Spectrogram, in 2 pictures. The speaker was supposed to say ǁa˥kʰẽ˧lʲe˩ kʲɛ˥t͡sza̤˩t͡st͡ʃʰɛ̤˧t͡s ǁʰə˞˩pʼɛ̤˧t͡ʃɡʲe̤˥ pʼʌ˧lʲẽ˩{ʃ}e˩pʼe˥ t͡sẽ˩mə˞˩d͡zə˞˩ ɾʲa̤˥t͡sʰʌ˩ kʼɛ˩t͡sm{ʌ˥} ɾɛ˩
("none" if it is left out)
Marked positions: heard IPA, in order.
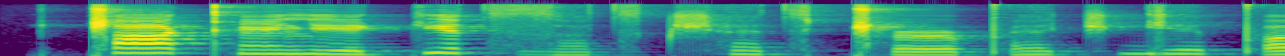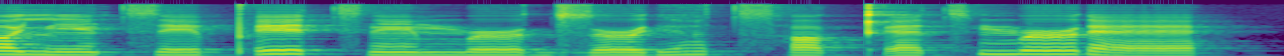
t͡s, ə˞˥

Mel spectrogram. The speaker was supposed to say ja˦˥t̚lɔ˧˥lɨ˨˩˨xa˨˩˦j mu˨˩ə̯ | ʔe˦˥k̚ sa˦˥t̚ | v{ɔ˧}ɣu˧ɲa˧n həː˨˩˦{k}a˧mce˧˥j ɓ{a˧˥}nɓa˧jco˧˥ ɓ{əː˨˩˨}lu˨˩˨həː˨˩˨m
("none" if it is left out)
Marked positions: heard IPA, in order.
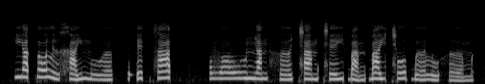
ɔ˧, c, a˨˩˨, əː˨˩˦

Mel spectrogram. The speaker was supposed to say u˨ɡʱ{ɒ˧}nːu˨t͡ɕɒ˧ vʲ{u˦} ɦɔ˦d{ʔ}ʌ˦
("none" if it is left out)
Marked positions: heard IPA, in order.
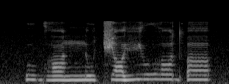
ɒ˨, u˦, ʔ

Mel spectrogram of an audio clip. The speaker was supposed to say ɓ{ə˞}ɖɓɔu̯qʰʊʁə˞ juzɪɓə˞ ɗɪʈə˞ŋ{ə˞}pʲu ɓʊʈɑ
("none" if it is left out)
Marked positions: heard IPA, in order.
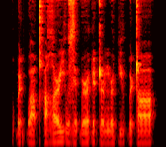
ʌ, ə˞

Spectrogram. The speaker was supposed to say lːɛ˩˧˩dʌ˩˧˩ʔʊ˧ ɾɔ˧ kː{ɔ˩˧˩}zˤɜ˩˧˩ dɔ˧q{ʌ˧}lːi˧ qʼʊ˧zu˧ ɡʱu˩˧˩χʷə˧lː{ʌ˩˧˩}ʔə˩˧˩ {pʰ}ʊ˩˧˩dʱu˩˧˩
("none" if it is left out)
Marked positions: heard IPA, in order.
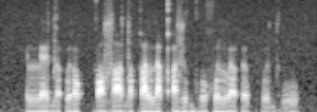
ɔ˩˧˩, ʌ˧, ʌ˩˧˩, pʰ

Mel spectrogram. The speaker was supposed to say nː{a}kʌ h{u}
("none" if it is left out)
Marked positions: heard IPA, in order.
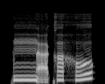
a̰, o

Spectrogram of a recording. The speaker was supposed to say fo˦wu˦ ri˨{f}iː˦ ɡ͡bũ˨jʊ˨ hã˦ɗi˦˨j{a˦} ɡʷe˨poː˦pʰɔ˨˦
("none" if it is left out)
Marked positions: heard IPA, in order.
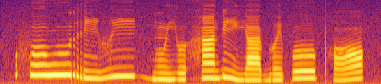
v, a˨

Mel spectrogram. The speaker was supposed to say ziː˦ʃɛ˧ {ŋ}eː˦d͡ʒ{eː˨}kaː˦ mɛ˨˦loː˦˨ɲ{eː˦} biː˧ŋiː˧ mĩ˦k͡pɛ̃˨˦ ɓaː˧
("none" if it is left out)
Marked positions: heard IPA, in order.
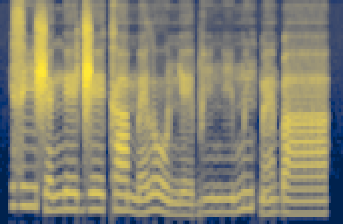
ŋ, eː˦, eː˨

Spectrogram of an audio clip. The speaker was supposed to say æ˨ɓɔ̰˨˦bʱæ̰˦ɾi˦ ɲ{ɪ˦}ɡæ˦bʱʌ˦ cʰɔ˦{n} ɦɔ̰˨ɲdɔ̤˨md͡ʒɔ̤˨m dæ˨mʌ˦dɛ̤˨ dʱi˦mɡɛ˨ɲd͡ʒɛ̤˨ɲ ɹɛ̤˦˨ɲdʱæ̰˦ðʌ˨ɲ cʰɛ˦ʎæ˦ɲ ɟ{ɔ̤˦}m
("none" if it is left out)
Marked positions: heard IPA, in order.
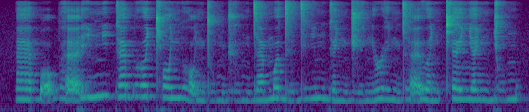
i˦, ɲ, ɔ̤˦

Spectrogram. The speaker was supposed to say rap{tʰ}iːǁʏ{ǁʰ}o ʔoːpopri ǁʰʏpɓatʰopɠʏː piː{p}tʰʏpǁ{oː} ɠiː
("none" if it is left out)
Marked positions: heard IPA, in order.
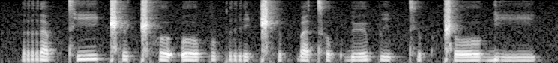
tʰ, ǁʰ, p, oː

